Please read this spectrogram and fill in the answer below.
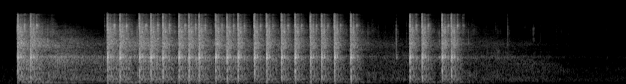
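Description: .223 semi-automatic rifle with a binary trigger, firing on each pull and each release of the trigger. A couple of shots come first, then a fast even string for about two and a half seconds, a short pause, and four more shots, with the echo dying away afterwards.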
